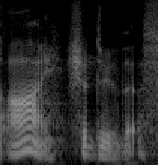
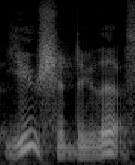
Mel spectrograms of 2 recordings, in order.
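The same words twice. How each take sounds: First: Devil's voice in first person. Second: Whispered devil suggestion. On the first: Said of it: "Instead, he says". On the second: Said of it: "He never comes in and says". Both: Acted.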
